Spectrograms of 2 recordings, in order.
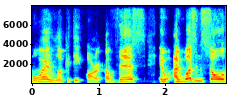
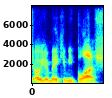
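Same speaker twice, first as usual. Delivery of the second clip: mock whispered voice, lower; 4 semitones lower, 4 dB quieter than usual. Quoting what she says when really close: imitating a whisper. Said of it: "a whisper in her voice when she goes".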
